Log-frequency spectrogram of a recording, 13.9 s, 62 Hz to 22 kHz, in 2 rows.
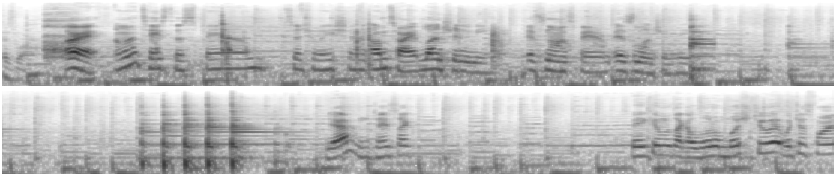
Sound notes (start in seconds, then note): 1.5 spoon tapping; 1.6 plate scrapes; 6.0 spoon clanging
